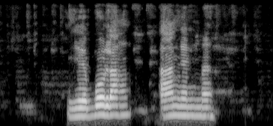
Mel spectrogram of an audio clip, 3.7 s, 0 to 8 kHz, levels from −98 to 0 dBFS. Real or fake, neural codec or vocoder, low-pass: fake; vocoder, 22.05 kHz, 80 mel bands, WaveNeXt; 7.2 kHz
